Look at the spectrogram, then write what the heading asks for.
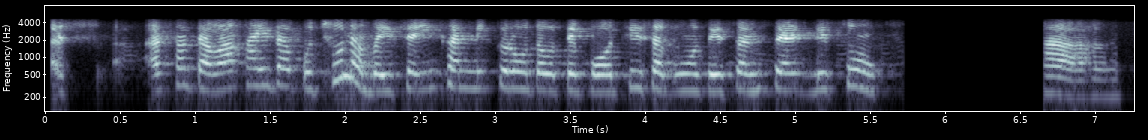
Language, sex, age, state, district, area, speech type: Sindhi, female, 45-60, Gujarat, Surat, urban, conversation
